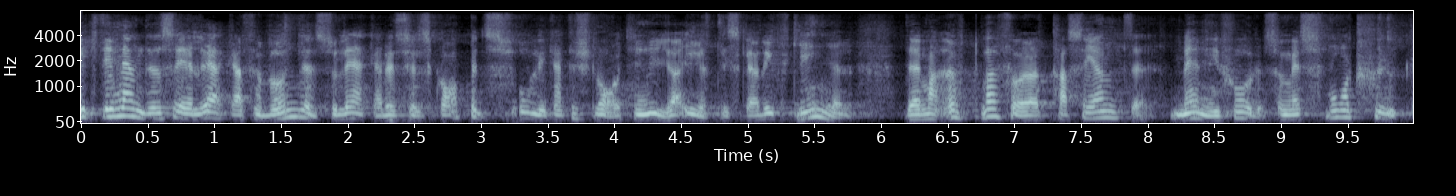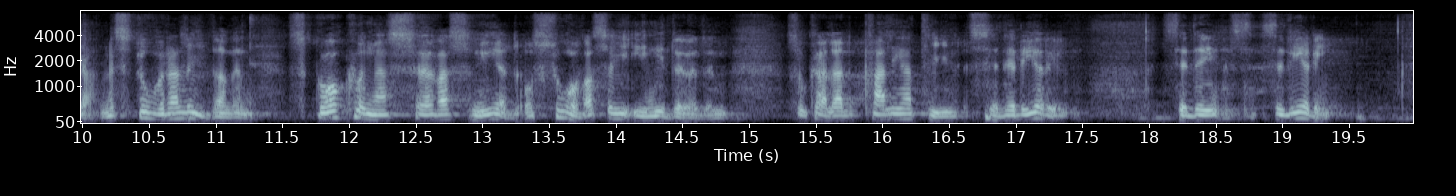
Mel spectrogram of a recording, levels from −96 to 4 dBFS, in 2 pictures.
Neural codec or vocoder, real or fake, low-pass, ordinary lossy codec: codec, 44.1 kHz, 2.6 kbps, SNAC; fake; 7.2 kHz; MP3, 64 kbps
